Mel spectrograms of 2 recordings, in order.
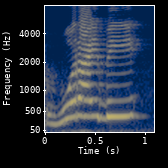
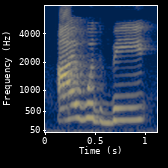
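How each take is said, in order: First: Higher, slow "Would I be?"; question intonation. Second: Said in the usual way. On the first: Shown as a demonstration. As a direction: raise and stretch "Would I be?" as a question. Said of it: "você vai falar". (entonação de pergunta, "Would I be?" agudo e lento) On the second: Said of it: "Ao invés de você falar".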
